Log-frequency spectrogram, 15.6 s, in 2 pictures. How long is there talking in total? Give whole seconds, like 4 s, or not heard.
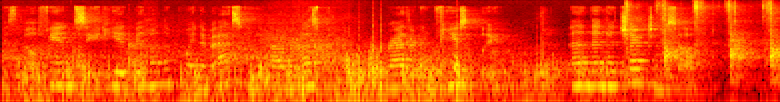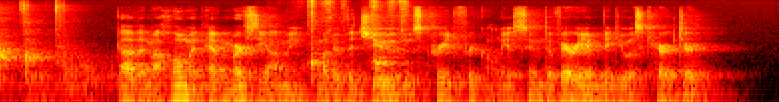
12 s.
